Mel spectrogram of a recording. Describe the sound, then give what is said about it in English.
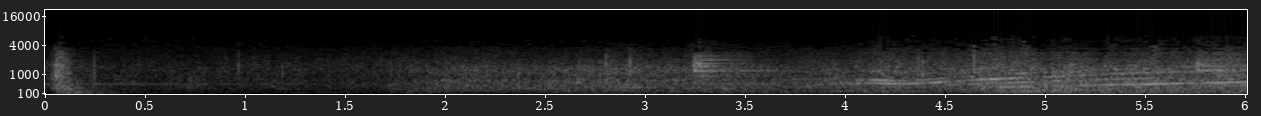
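A car parked beyond a rooming house comes to life with a low rumble, then revs higher and louder as it pulls away toward River Road and accelerates, its whine climbing steadily. No voices. “And they go to car parked beyond rooming house.”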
